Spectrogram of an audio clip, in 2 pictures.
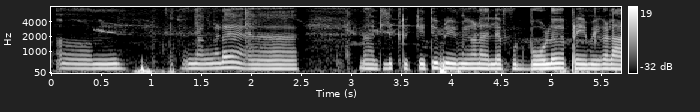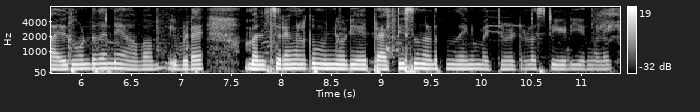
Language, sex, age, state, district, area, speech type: Malayalam, female, 18-30, Kerala, Kollam, rural, spontaneous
